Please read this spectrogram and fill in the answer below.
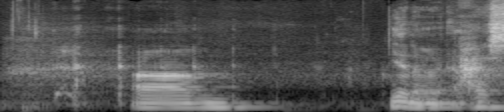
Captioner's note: chuckles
